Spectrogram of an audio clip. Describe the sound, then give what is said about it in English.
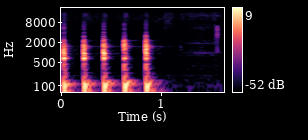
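Five firm, evenly spaced knocks on the wooden front door of Mick McCarthy's home, loud, followed by a brief quiet tail with faint room sound. “Let's knock him up and have a look round his house.”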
